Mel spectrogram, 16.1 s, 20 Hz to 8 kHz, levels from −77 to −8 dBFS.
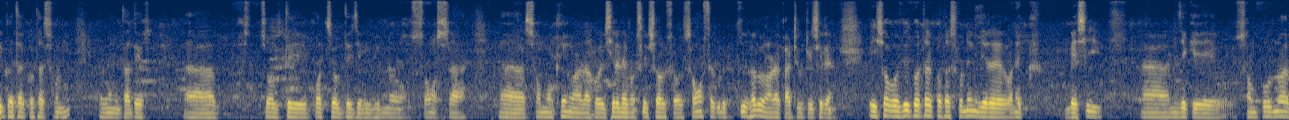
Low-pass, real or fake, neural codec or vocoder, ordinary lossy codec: none; fake; codec, 16 kHz, 6 kbps, DAC; none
